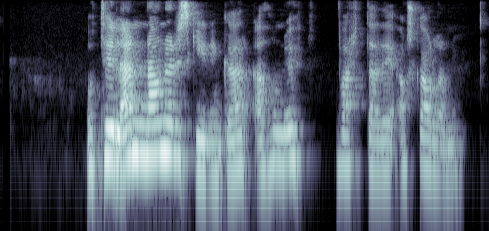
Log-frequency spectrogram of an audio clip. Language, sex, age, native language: Icelandic, female, 40-49, Icelandic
